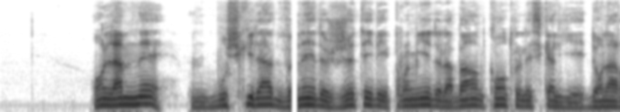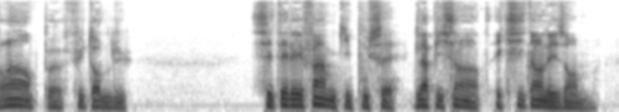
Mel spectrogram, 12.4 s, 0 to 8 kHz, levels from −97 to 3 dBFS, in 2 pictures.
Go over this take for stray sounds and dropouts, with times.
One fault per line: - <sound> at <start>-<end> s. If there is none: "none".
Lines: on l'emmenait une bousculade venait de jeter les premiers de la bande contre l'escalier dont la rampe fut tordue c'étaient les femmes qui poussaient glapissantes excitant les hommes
- dropout at 2.9-3.0 s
